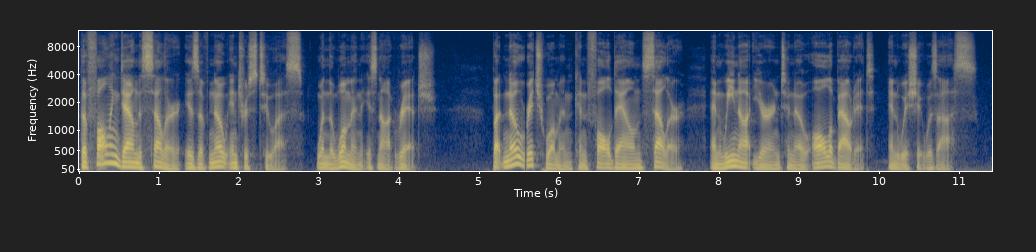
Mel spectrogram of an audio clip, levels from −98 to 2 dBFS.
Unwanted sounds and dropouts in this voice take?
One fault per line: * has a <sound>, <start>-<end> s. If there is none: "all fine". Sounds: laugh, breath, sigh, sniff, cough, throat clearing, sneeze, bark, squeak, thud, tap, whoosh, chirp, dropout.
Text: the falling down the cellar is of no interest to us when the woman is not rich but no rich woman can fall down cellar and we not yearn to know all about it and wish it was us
* has a dropout, 5.6-5.6 s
